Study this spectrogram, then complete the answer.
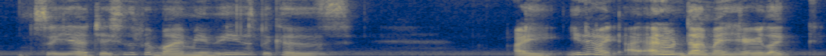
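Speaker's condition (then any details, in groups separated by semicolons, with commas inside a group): Cerebral palsy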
